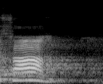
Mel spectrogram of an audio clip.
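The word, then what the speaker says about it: خواہ: पर कहीं खातिर ख्वाह टोपी ना पाई। खातिर ख्वाह, खवा लिखा जाता है लेकिन वाव की आवाज़ को साइलेंट कर देंगे।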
